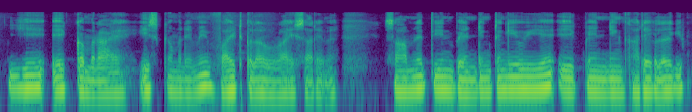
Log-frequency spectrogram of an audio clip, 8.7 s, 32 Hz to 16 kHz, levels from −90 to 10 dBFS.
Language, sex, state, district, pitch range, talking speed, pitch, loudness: Hindi, male, Uttar Pradesh, Saharanpur, 100-115 Hz, 165 wpm, 105 Hz, -16 LUFS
